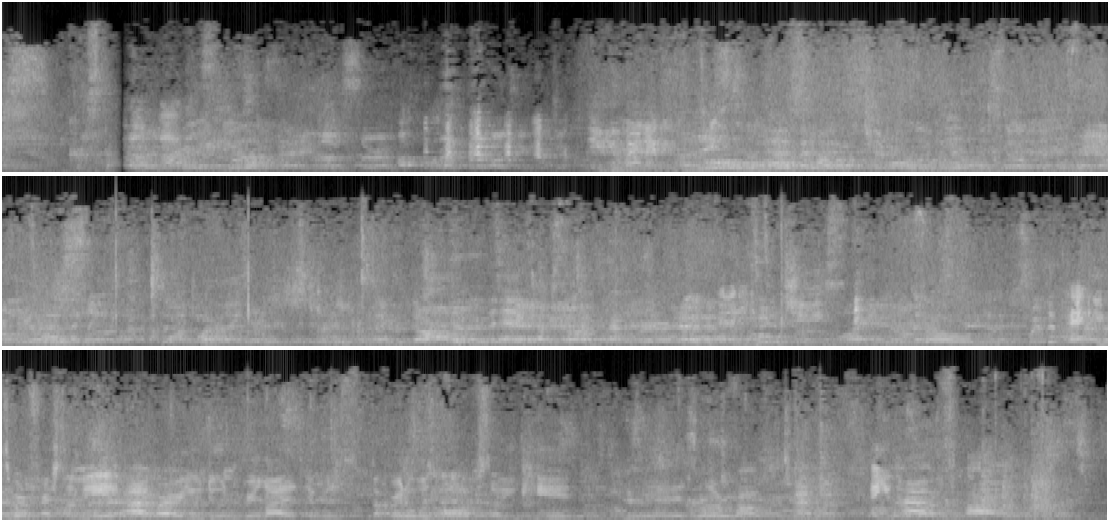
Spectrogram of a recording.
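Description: A crowd of people chatter.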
